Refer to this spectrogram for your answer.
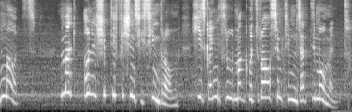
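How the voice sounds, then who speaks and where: Against clear background noise, a woman does a put-on character voice at an extremely high pitch and a fairly slow pace. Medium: audio drama. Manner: fretful, repeats "oh dear".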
